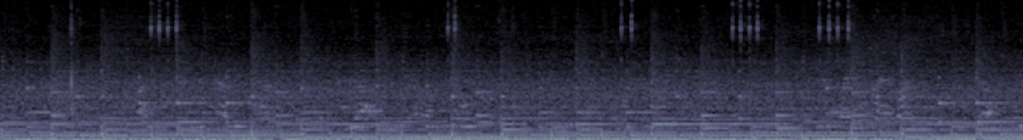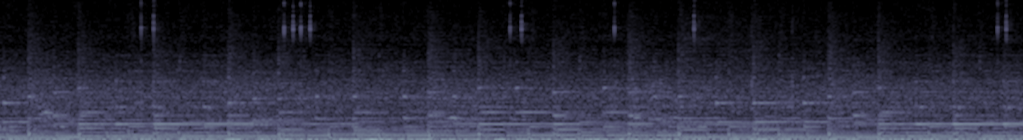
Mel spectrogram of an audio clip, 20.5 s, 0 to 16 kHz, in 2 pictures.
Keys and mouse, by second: 0.8 f, 1.7 click, 2.7 ctrl+b, 4.5 click, 4.9 g, 5.2 z, 6.3 click, 7.4 click, 7.6 click, 8.2 click, 8.4 click, 9.4 ctrl+b, 11.7 click, 13.1 click, 13.9 ctrl+b, 15.4 click, 16.5 click, 17.8 d, 18.2 s, 20.2 click.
